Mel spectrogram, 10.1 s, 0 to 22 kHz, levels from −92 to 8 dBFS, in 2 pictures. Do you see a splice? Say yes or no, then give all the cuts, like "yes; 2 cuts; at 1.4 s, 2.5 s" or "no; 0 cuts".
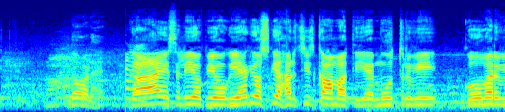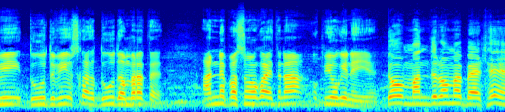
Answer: yes; 2 cuts; at 1.3 s, 8.7 s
